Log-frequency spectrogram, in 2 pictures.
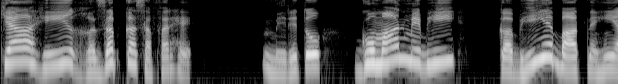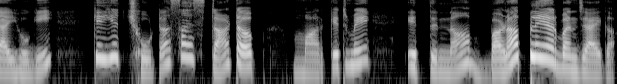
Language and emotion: Urdu, surprised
